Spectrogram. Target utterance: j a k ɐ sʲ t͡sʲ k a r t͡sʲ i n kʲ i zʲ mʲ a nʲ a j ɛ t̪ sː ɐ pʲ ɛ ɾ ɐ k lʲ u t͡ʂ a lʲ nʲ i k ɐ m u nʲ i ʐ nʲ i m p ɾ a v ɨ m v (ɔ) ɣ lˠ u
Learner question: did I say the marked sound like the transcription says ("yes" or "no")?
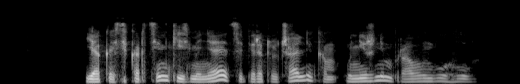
no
